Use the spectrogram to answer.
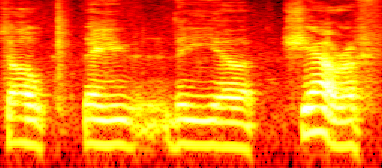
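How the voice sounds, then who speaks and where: A man speaks with a New England accent. His intonation is lively. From New Hampshire. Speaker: retired teacher, war veteran. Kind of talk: oral history interview answer. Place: home room. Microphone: camera far.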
